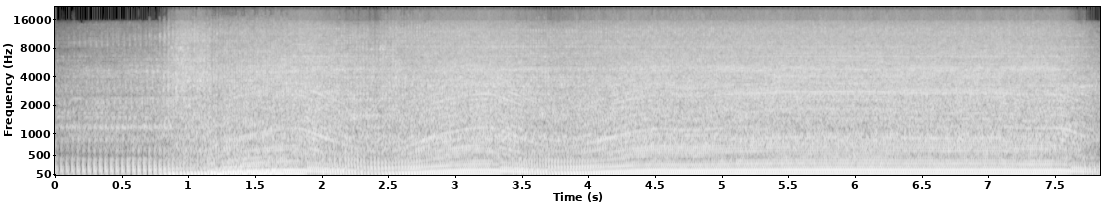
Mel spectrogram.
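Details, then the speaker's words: Used Honda GX35 brush cutter, rebored cylinder, new piston, rings, carburetor, air filter and clutch, tested before shipping: picks up cleanly, revs smoothly, holds a high even note, no smoke: normal revving. "เดี๋ยวจะทำการเทสก่อนการจัดส่งอ่ะลองสตาร์ทดูสตาร์ทติดง่ายนะครับลองเร่งดู"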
